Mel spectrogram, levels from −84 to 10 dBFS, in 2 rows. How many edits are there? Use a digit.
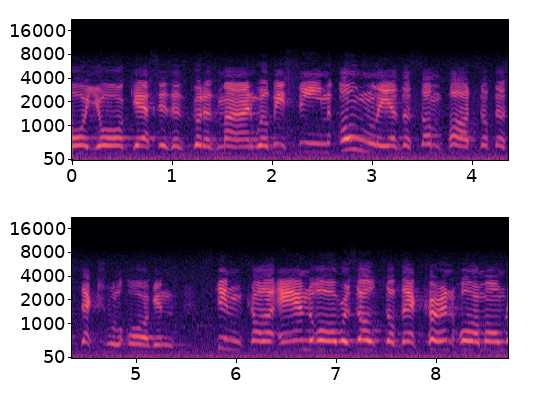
0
